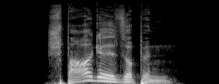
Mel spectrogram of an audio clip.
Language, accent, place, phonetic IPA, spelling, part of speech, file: German, Germany, Berlin, [ˈʃpaʁɡl̩ˌzʊpn̩], Spargelsuppen, noun, De-Spargelsuppen.ogg
- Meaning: plural of Spargelsuppe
